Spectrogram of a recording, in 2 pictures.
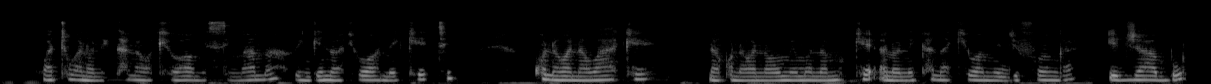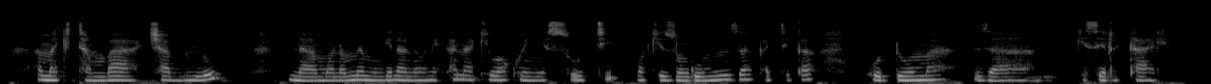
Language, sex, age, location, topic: Swahili, female, 18-24, Kisumu, government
